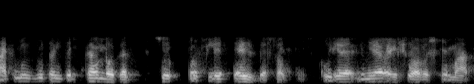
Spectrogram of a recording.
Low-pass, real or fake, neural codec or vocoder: 3.6 kHz; fake; codec, 24 kHz, 1.5 kbps, HILCodec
